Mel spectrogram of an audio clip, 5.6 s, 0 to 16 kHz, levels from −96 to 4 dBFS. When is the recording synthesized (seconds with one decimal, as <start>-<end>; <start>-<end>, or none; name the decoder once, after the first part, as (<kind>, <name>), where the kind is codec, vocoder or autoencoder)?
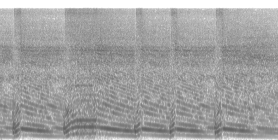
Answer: none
